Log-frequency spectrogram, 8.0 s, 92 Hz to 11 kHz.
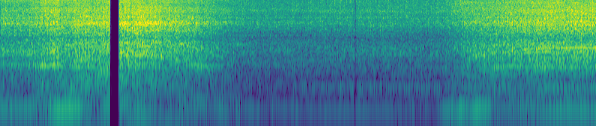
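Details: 1992 Toyota Celica 5S-FE four-cylinder idling and revving with a loose metallic rattle riding on top, rising and falling with engine speed; source not pinned down.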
